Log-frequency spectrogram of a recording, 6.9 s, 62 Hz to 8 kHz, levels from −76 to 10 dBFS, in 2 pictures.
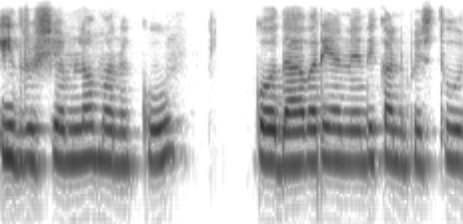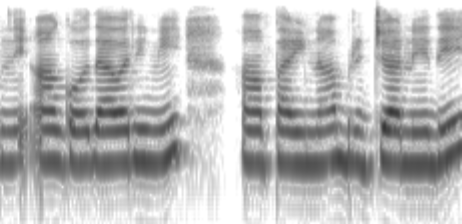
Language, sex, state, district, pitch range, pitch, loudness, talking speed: Telugu, female, Andhra Pradesh, Krishna, 235-250 Hz, 240 Hz, -18 LUFS, 95 wpm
